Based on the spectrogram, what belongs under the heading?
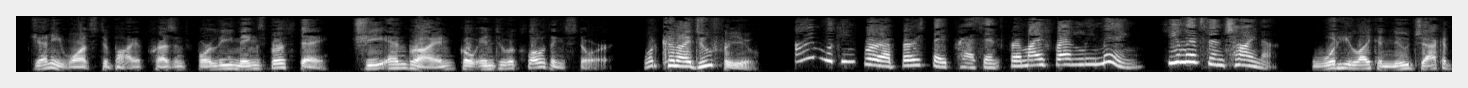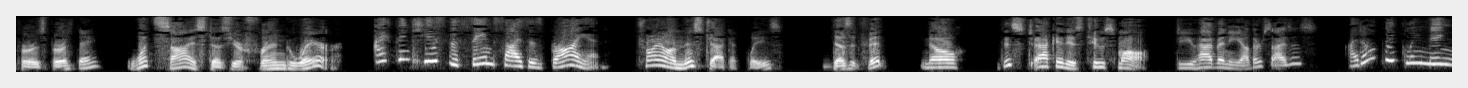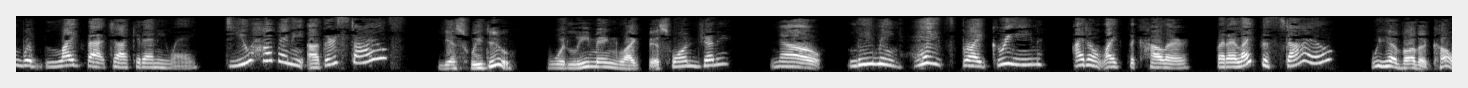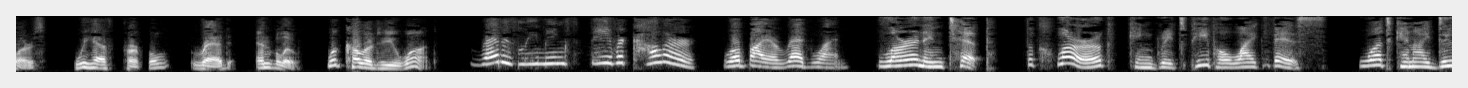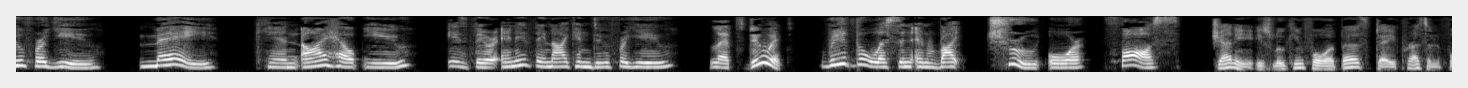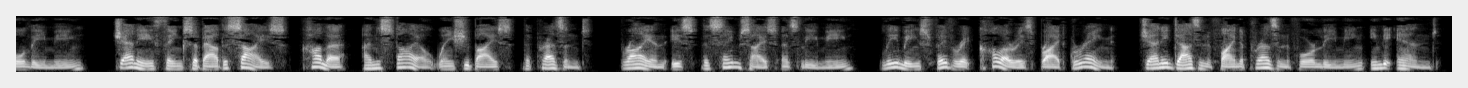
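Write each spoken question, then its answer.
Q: Jenny is looking for a birthday present for Li Ming.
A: True

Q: Jenny thinks about the size, color, and style when she buys the present.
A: True

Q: Brian is the same size as Li Ming.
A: True

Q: Li Ming's favorite color is bright green.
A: False

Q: Jenny doesn't find a present for Li Ming in the end.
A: False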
